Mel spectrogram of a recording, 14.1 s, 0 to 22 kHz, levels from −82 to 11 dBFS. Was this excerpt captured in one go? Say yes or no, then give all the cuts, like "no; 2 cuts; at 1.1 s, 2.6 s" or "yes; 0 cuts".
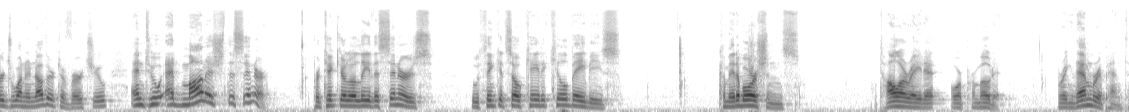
yes; 0 cuts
